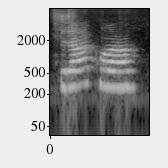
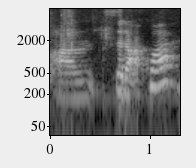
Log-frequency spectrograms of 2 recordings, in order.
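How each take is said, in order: First: Sidakwa repeated as suh-DAHK-wah, higher and louder; name said again. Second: Sidakwa said tentatively as suh-DAHK-wah with a rising, questioning tune; first careful go at Sidakwa, sounding it out; unsure name try. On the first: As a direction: say Sidakwa again with more confidence. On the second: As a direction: try out Sidakwa as if asking whether it is right. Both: Real, not acted. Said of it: "Is that how I say your name?".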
